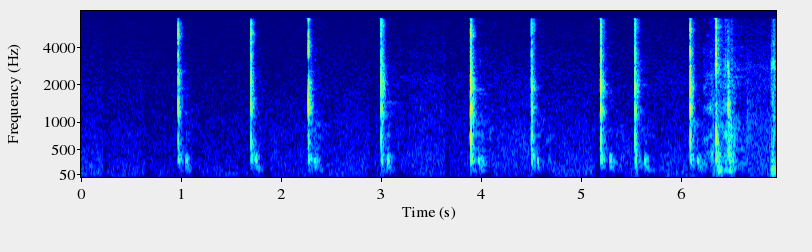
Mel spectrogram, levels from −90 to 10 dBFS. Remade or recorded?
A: recorded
